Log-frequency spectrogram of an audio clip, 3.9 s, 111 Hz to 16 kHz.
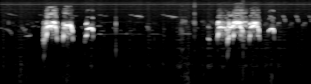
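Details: Breakfast feeding at an artificial osprey nest in Pohjois Satakunta, Finland, with three chicks, July 1, 2024: loud rasping double notes, then quiet thin whistles, then another burst of grating calls and a short final note.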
